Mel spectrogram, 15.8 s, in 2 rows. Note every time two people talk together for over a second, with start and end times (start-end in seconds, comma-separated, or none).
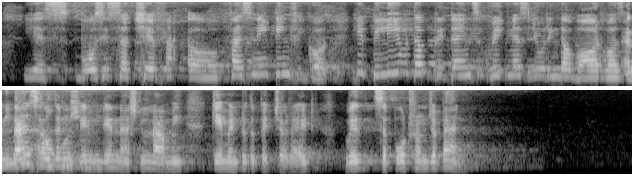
7.8-9.2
